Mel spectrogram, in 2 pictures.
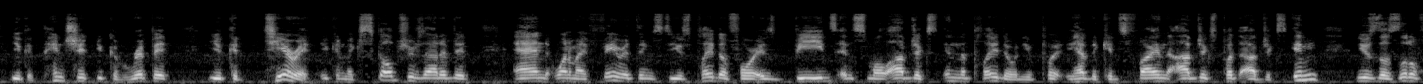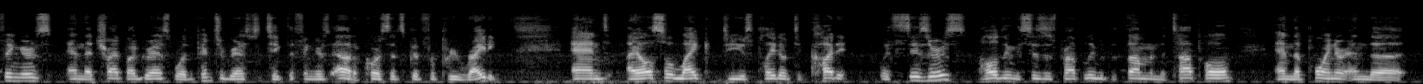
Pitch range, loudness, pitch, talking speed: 120-150 Hz, -20 LUFS, 135 Hz, 215 wpm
